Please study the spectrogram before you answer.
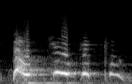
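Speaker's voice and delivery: high, loud, slow mock-scream of a frantic mother; mother's scream. Preacher imitating his mother screaming at him near a pool, shrill mock yell. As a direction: shriek the warning like a panicked mom at the pool. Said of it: "screaming at me".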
